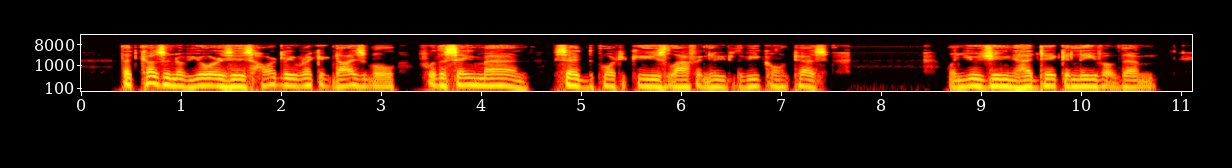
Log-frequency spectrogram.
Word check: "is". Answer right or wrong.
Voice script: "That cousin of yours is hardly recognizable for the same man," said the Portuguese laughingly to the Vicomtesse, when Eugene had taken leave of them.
right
